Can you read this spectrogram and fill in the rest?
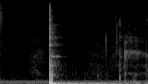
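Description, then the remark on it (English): A beer can or bottle cracks open with one sharp snap, followed by a soft, steady fizzing hiss that lingers for about a second. No one speaks. “I love that you get the snap and the sizzle every time in the mic.”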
